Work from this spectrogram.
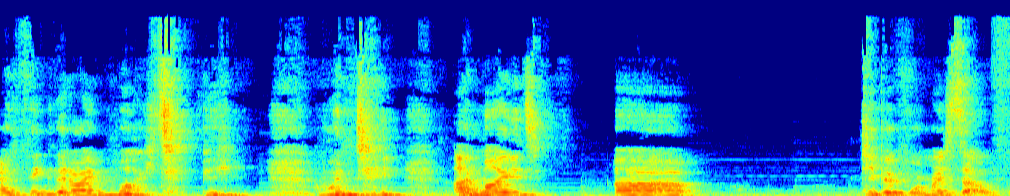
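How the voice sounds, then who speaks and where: A woman with a non-native accent speaks at a high pitch and a very slow pace. Music plays in the background, and the room echo is audible. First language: not English. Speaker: knitting vlogger. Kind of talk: casual vlog. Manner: hesitant, many fillers.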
